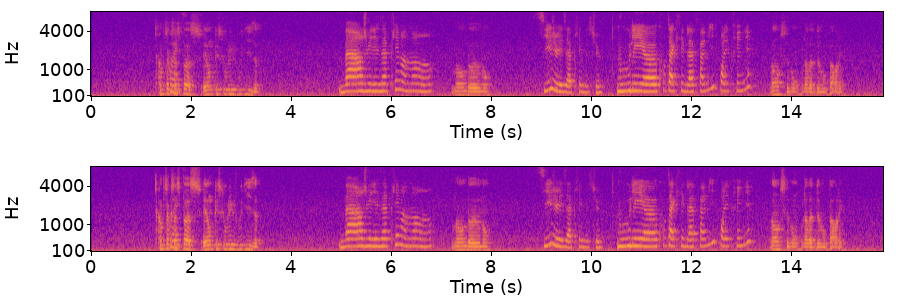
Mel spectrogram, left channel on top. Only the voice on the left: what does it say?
Ouais.
Bah, je vais les appeler maintenant, hein.
Si, je vais les appeler, monsieur. Vous voulez euh, contacter de la famille pour les prévenir?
